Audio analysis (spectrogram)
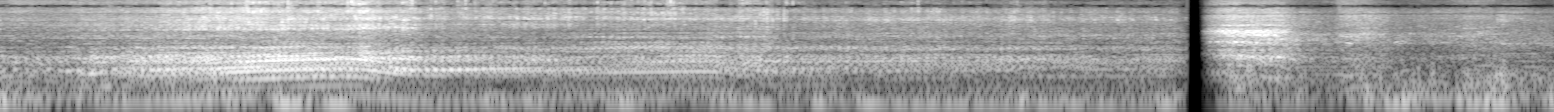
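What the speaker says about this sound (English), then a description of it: "Chris is heating up his tires a little bit, trying to get some better traction in his right lane." A drag-racing car in the right lane holds a steady, loud engine drone while spinning its tires to heat them, with a brief dropout near the end before the roar returns.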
